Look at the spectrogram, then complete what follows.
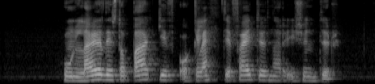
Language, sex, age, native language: Icelandic, male, 15, Icelandic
